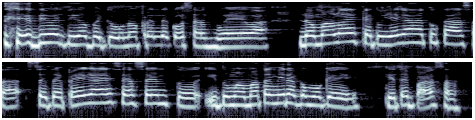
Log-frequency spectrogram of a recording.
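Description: A young Puerto Rican woman chatting casually in a group, with a Puerto Rican accent. Her voice sits a little high and sounds mellow and soft. She tells her stories with a laugh never far away. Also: normal speed. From Puerto Rico. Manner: laughing, lively storytelling. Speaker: podcast guest, student.

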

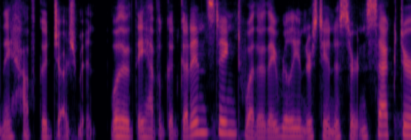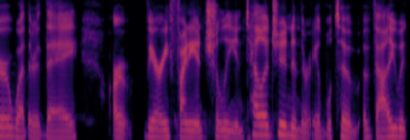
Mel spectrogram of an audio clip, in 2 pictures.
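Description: A woman's voice: low voice, no room sound, studio quality. A woman in her twenties hosting a solo podcast, talking casually with lots of "like" fillers and sounding a bit congested from a cold. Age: 20s. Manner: chatty, relaxed, frequent "like" fillers. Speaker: podcast host.

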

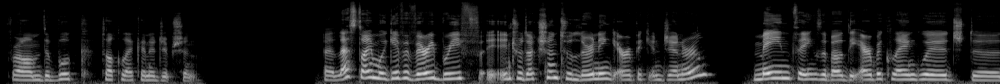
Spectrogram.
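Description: Woman, podcast host, fairly high voice, explanatory teaching manner, frequent fillers. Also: a little mellow. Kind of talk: lecture-style podcast recap.

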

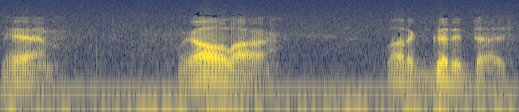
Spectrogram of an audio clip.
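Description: Bitter, deep-voiced frontier townsman. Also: unhurried, bright, forceful tone, breathy edge, full character voice. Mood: bitter, grieving. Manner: curt, scornful. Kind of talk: 1950s radio western acting. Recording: old radio drama recording.

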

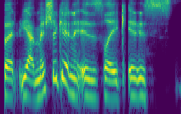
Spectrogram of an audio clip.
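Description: A Texan woman co-hosting a podcast, telling stories in an animated way full of "like." Her voice sits lowish and sounds close and dry. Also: normal speed, no echo. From Texas. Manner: animated, many "like" fillers. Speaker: podcast co-host. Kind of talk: casual storytelling.

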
